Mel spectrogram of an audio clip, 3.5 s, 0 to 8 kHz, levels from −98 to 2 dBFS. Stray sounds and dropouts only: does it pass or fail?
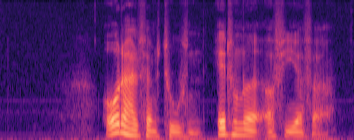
pass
